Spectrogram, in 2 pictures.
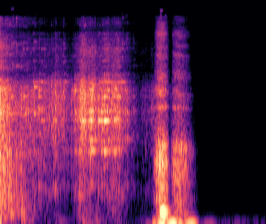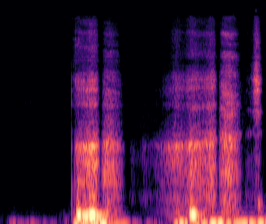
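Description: household object, dishes breaking

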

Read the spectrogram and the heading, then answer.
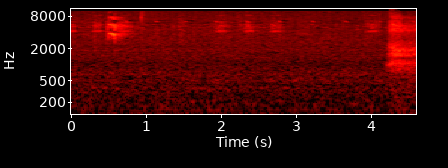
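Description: bird, birds and insects calling

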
